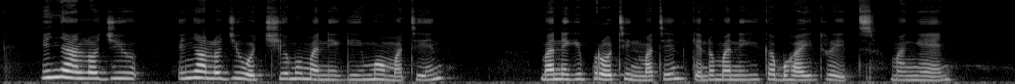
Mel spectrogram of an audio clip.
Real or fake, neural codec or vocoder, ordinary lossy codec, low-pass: real; none; none; none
